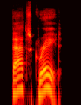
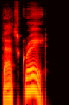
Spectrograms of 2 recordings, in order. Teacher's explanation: if I say it with a flat, sarcastic tone, that's great. It actually means the opposite. I'm annoyed or disappointed.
